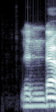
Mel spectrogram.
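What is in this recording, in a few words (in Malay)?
"lendap", Malay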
